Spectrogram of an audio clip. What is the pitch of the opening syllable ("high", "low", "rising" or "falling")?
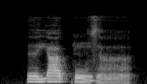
high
